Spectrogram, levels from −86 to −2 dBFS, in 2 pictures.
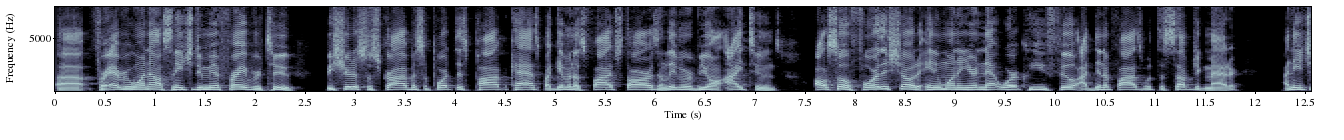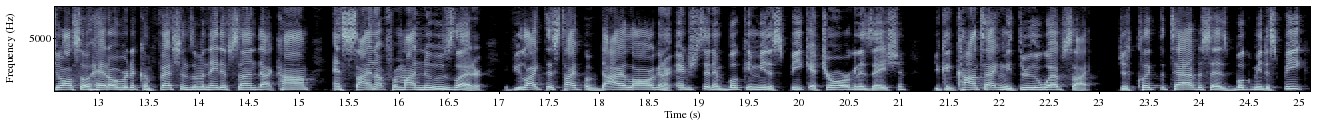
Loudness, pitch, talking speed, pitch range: -20 LUFS, 165 Hz, 235 wpm, 145-180 Hz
